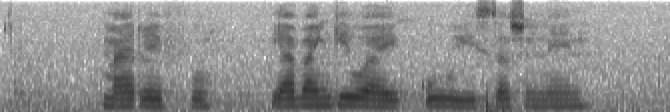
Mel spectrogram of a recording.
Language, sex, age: Tsonga, female, 21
